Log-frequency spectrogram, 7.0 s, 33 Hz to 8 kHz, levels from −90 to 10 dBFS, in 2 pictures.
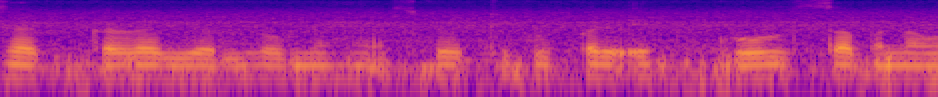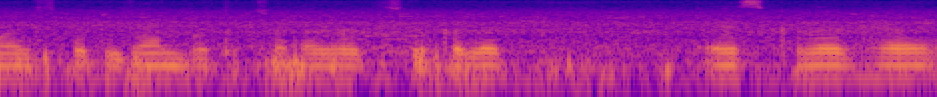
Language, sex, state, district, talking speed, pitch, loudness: Hindi, male, Uttar Pradesh, Muzaffarnagar, 205 wpm, 100 Hz, -27 LUFS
